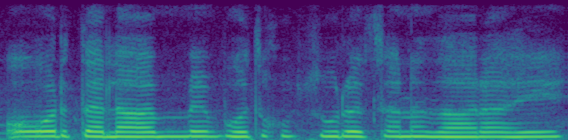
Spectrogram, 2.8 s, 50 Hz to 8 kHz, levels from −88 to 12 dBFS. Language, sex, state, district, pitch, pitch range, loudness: Hindi, female, Madhya Pradesh, Bhopal, 275 Hz, 265-280 Hz, -14 LUFS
